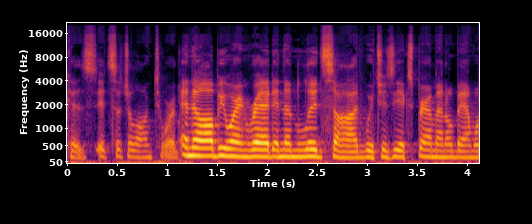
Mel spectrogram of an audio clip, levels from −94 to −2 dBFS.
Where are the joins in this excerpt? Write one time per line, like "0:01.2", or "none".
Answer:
0:01.1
